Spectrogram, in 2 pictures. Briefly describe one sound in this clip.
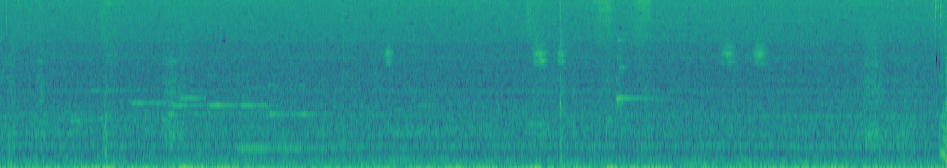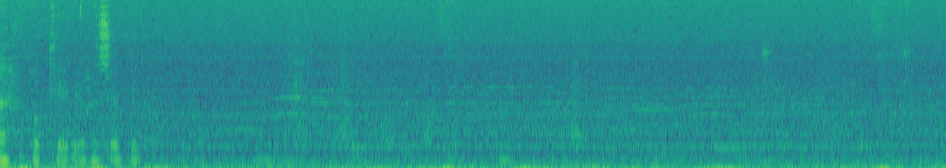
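A middle-aged woman speaks through an online call.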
